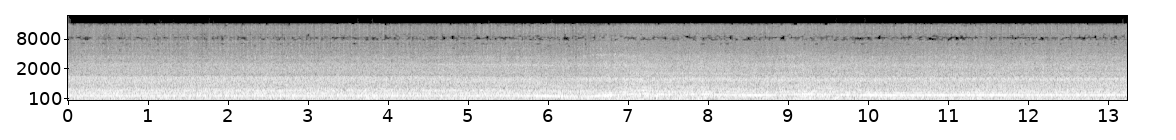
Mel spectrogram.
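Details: Volvo truck diesel after fixing a crank-but-no-start hard starting fuel system problem: steady idle that dips briefly and recovers, then settles smooth with no stumbling; healthy.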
